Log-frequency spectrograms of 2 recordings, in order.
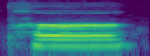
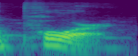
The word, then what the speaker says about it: poor: poor and poor but poor has two pronunciations so the first one per and also poor you will hear people's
